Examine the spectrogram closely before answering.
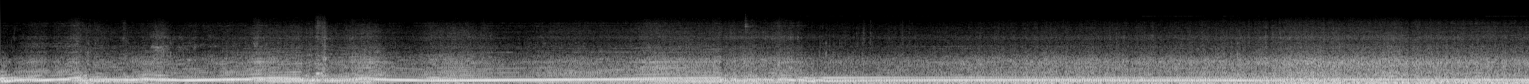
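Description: Subaru flat-four engine in a drag-racing VW Beetle, heard from inside the cabin, pulling hard under full throttle down the strip. Its note climbs and falls back at each gear change over the first few seconds, climbs in one long pull, drops around eight seconds in, then holds a steady note.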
